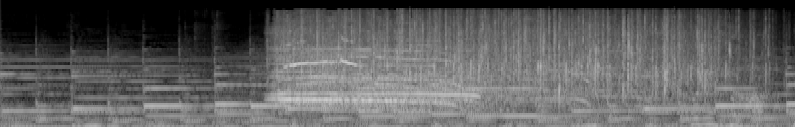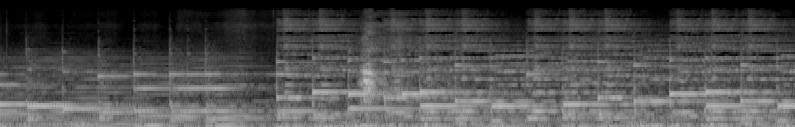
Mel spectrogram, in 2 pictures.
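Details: Bright tinkling music of glockenspiel and mallet tones plays throughout, with a brief burst of jingling and faint speech; no animal calls are heard.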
